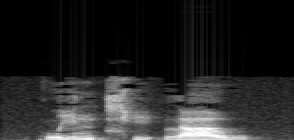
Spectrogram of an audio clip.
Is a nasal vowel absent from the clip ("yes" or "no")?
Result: yes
